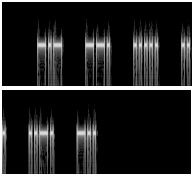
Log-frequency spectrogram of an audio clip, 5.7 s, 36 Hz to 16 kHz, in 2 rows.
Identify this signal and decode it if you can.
Morse code, heard as a keyed tone, about 32 wpm, spaced as for 17 wpm, 700 Hz. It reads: KG5SFD
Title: USA Call Signs - 6 Characters - 3x Character Spacing - 30wpm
